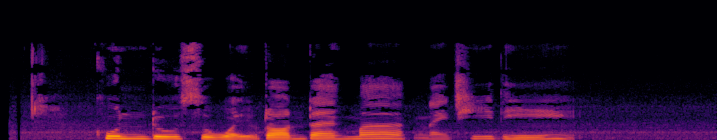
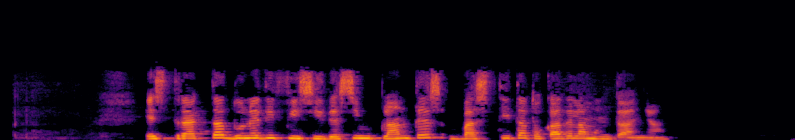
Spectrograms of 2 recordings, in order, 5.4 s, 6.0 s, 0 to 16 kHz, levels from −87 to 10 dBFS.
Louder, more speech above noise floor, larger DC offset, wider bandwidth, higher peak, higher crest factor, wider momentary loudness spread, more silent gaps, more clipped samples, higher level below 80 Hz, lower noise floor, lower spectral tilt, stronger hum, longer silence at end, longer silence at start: second, -22 LUFS vs -16 LUFS; second, 32 dB vs 44 dB; neither; first, 11.5 kHz vs 8.4 kHz; about the same, -4 dBFS vs -2 dBFS; about the same, 20 dB vs 16 dB; first, 17 LU vs 8 LU; neither; neither; second, -74 dBFS vs -58 dBFS; second, -53 dBFS vs -60 dBFS; first, -5.5 dB/octave vs -3.5 dB/octave; neither; about the same, 1.05 s vs 0.95 s; second, 0.25 s vs 1.1 s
